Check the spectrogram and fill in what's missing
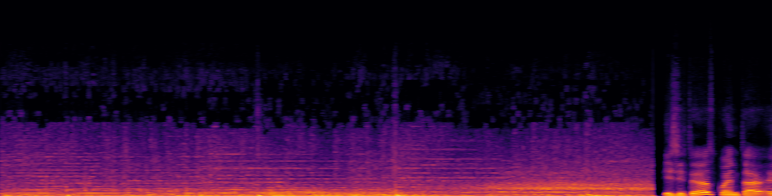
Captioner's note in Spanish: grito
